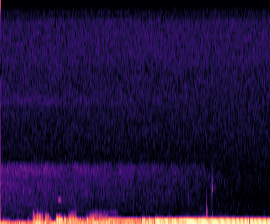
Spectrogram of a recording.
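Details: Girl's stomach growling (borborygmi) listened to: a steady low rumbling, gurgling drone that swells over four seconds, from gut movement.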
